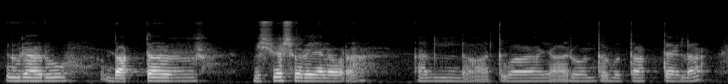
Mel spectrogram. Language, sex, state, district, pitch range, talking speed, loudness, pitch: Kannada, male, Karnataka, Dharwad, 150-165 Hz, 65 wpm, -21 LUFS, 155 Hz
